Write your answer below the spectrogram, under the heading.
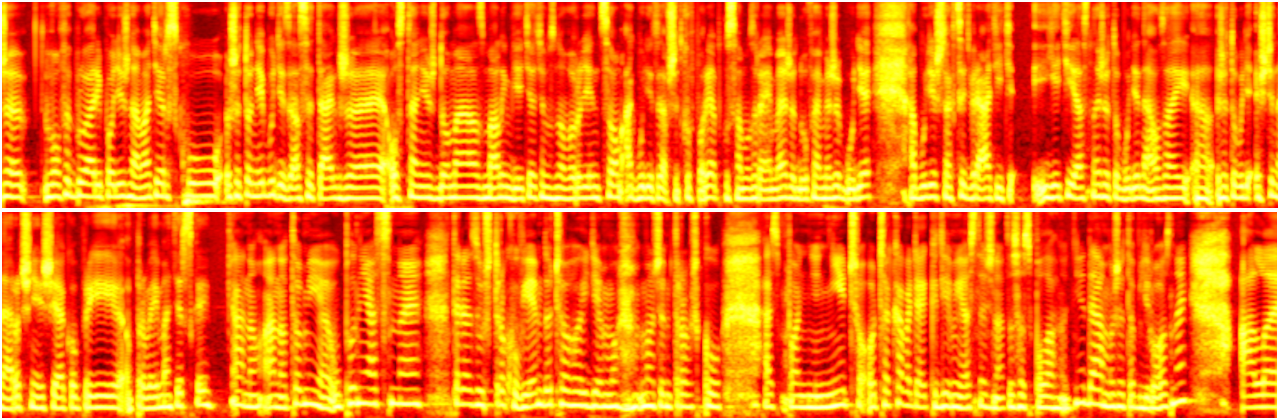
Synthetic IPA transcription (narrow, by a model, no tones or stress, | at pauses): ʒɛ | ʋɔfɛbɾuaːɾipɔjɟɛʒnamacɛɾskuʒɛt̪ɔɲɛbuɟɛzasɛt̪aɡʒɛʔɔst̪aɲɛʒd̪ɔmazmaliːmɟɪɛcacɔmznɔʋɔɾɔɟɛnt͡sɔmʔa̰ɡ̚buɟɛt̪ɛd̪afʃɛt̪̚kɔfpɔɾɪat̪̚kusamɔzɾɛjmɛʒɛd̪uːfajmɛʒɛbuɟɛabuɟɛʃsaxt͡siɛɟʋɾaːcicjɛcijasnɛːʒɛt̪ɔbuɟɛnaɔzajʒɛt̪ɔbuɟɛʔɛʃcɛnaːɾɔt͡ʃɲɛjʃɪɛakɔpɾipr̩ʋɛjmacɛɾskɛjanɔʔa̰ːnɔt̪ɔmijɛuːpl̩ɲɛjasnɛːt̪ɛɾazuʃt̪ɾɔxuʋɪɛmd̪ɔt͡ʃɔɦɔiɟɛmʊɔʒɛmːʊɔʒɛmt̪ɾɔʃkuaspɔɲɲɪɛt͡ʃɔ̰ʔɔt͡ʃakaːʋaɟajkɛɟjɛmijasnɛːʒɛnat̪ɔsaspɔlaɦnṵːɟɲɛd̪aːmʊɔʒɛt̪ɔbiɟɾʊɔznɛʔalɛ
